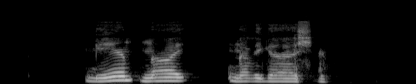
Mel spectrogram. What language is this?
Western Frisian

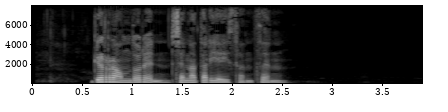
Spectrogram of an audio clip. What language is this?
Basque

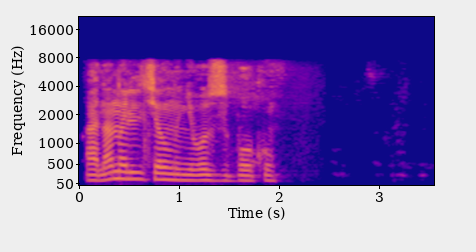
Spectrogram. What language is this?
Russian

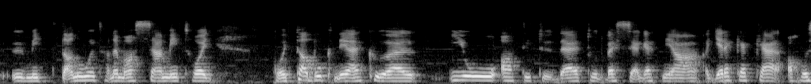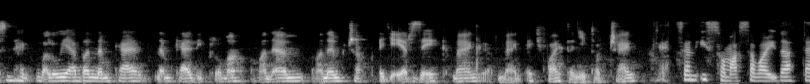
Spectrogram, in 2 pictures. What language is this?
Hungarian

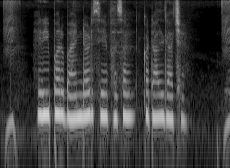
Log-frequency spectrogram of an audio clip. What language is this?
Magahi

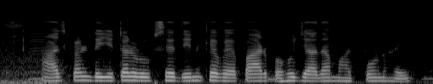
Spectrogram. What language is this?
Magahi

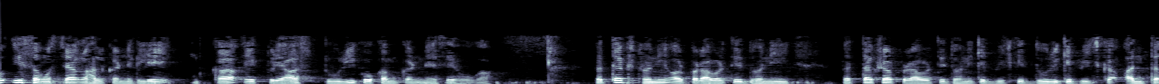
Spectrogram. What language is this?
Hindi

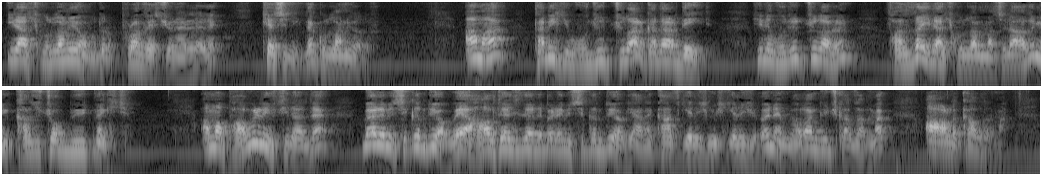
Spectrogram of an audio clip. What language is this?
Turkish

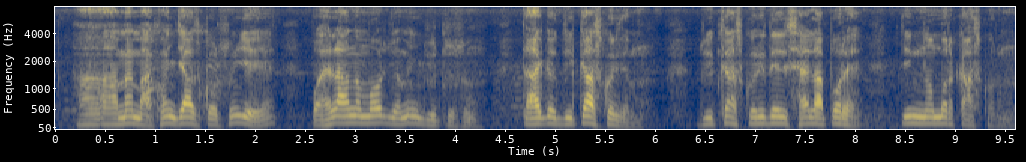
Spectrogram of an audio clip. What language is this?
Odia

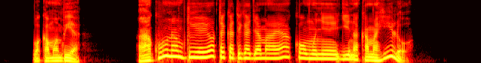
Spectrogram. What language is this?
Swahili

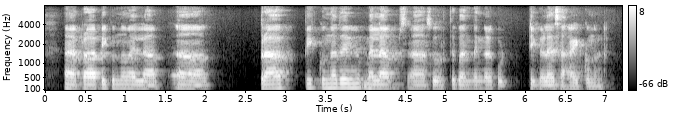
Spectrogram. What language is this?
Malayalam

